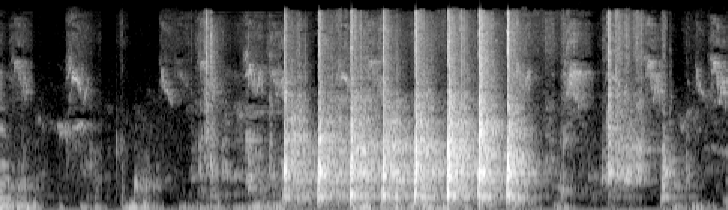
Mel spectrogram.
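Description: Sheet tin from a cooking-oil can being worked with a hand tool: a rapid run of sharp metallic clicks and clatter, about five a second, starting about two seconds in and lasting a little over two seconds, then a short burst more near the end.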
